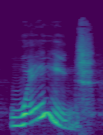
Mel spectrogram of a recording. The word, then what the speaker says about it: wage: Yeah, we've got this tricky silent E at the end that makes the A say its name, so this is wage.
